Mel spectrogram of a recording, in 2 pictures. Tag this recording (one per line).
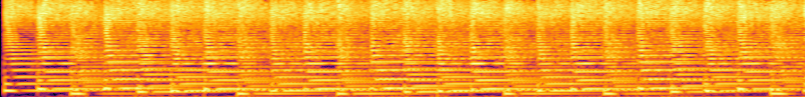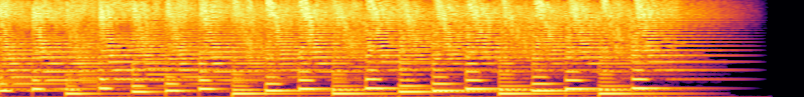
step-sequencer
step-sequencer-synthesizer
step-sequencer-vst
